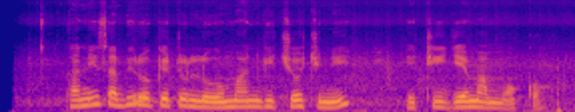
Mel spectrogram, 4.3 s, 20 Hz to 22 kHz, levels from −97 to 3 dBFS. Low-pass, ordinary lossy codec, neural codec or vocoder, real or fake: none; none; none; real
